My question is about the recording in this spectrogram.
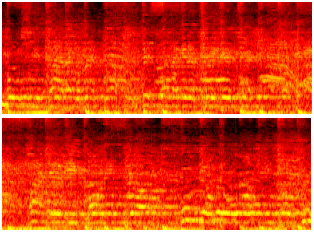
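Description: Live amplified hip-hop/pop music from a concert stage: a backing track with a heavy bass beat and vocals over it, recorded from the audience.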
